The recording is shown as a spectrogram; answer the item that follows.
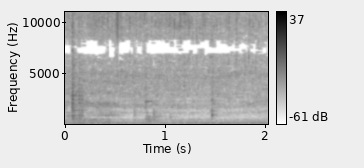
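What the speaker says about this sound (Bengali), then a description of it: "বাটারের মধ্যে দিয়ে দেবো রসুন কুচো আর আদা কুচো" Chopped garlic and ginger fry in butter in a home kitchen pan, a soft steady sizzle with a few light stirring clicks.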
